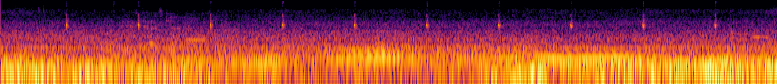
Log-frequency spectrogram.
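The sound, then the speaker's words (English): A car engine hums steadily from inside the cabin as the driver makes a U-turn at a stop sign, its pitch rising and dipping as the vehicle slowly turns, with the faint rhythmic ticking of the turn signal running throughout. “I'm going to get this U-turn on camera here.”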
